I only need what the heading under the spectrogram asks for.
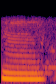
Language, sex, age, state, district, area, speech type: Tamil, female, 18-30, Tamil Nadu, Mayiladuthurai, urban, conversation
